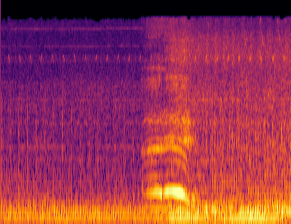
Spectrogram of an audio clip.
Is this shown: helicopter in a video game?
yes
